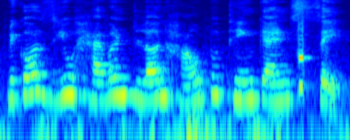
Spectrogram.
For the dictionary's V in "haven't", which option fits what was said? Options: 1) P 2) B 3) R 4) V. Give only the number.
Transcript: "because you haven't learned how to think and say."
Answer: 4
